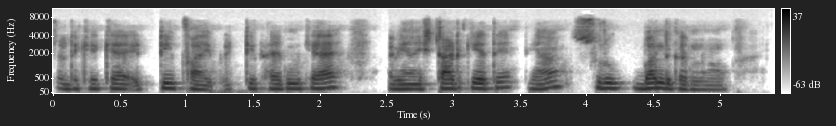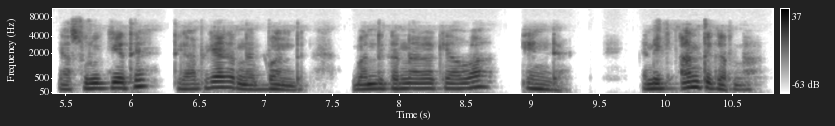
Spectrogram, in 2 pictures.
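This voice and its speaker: A woman teaching English words, spelling each one out letter by letter and repeating its meaning in a slow drill. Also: deep voice. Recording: dull lo-fi recording.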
